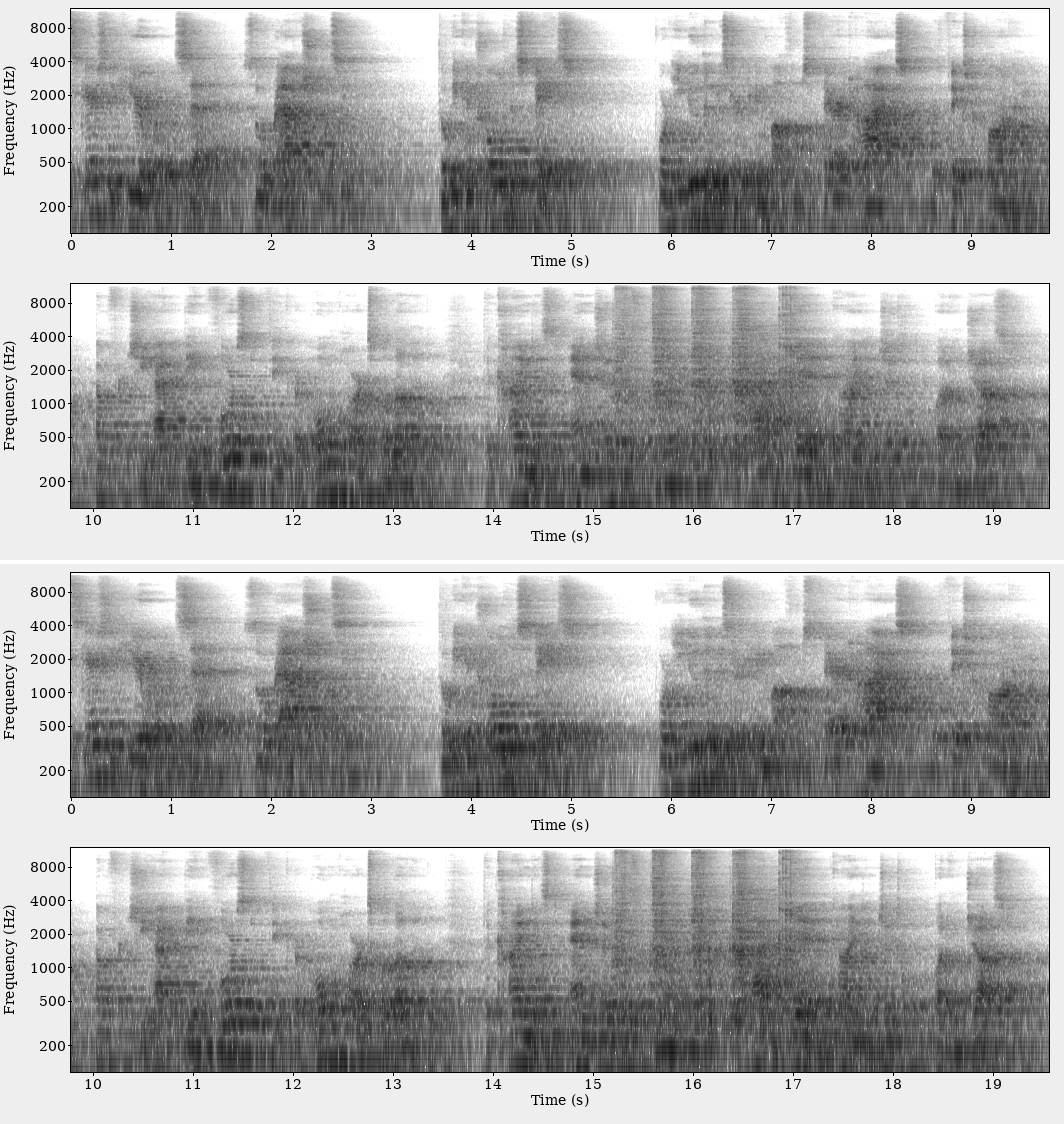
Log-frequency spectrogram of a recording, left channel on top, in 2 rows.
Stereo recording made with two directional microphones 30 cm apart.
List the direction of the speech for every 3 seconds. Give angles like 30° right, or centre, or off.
50° left, 50° left, 30° left, 10° left, 10° right, 40° right, 50° right.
